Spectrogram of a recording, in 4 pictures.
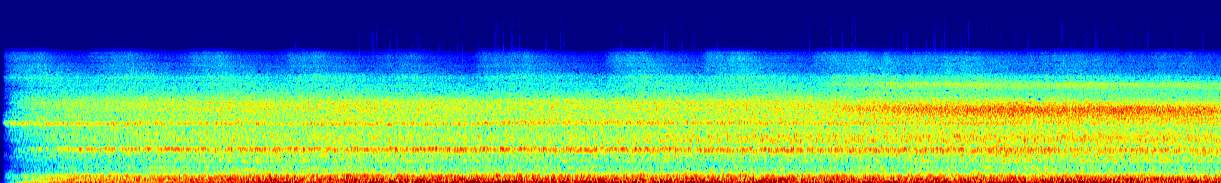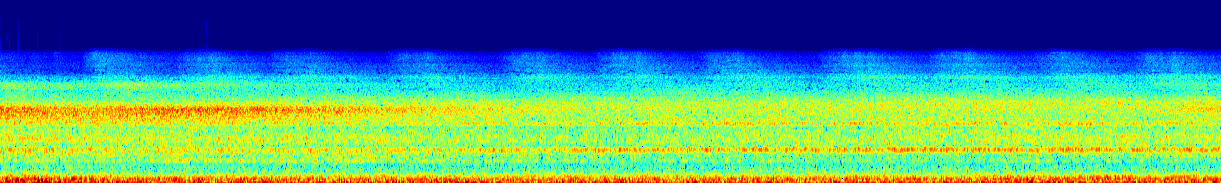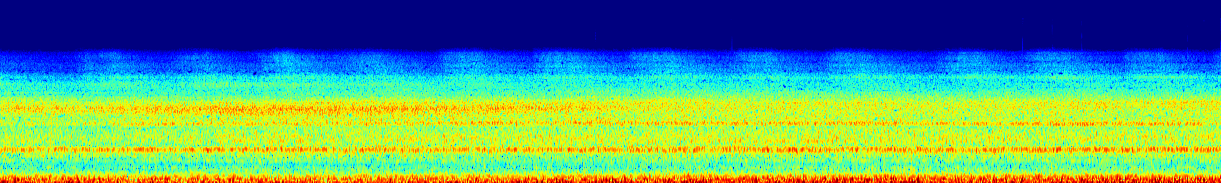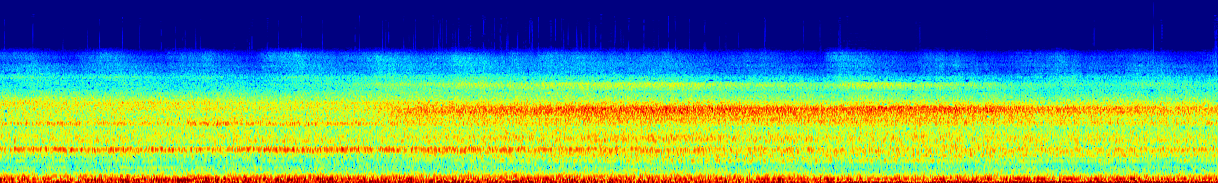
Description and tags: Dark Temple
Ambient, Atmosphere, Cave, Cinematic, Dark, Drone, Fantasy, Field-recording, Film, Horror, Movie, Scary, Secret, SFX, Soundscape, Temple, Travel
